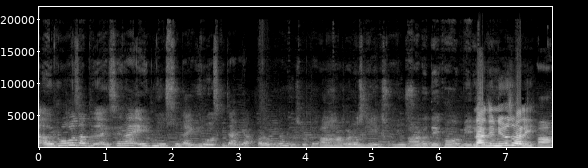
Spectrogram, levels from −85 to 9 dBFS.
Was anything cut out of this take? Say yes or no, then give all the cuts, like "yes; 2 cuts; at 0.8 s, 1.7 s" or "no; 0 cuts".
no; 0 cuts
